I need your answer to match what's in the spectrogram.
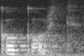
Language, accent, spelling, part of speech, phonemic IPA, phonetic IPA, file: Armenian, Eastern Armenian, կոկորդ, noun, /koˈkoɾtʰ/, [kokóɾtʰ], Hy-կոկորդ.ogg
- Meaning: 1. throat 2. larynx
